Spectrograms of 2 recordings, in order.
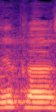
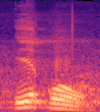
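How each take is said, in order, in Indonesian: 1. Bunyi q tipis dan diakhiri vokal mirip e. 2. Bunyi q tebal dan diakhiri vokal mirip o. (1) "Iqe iqe salah" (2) "Iqo tebalkan"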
